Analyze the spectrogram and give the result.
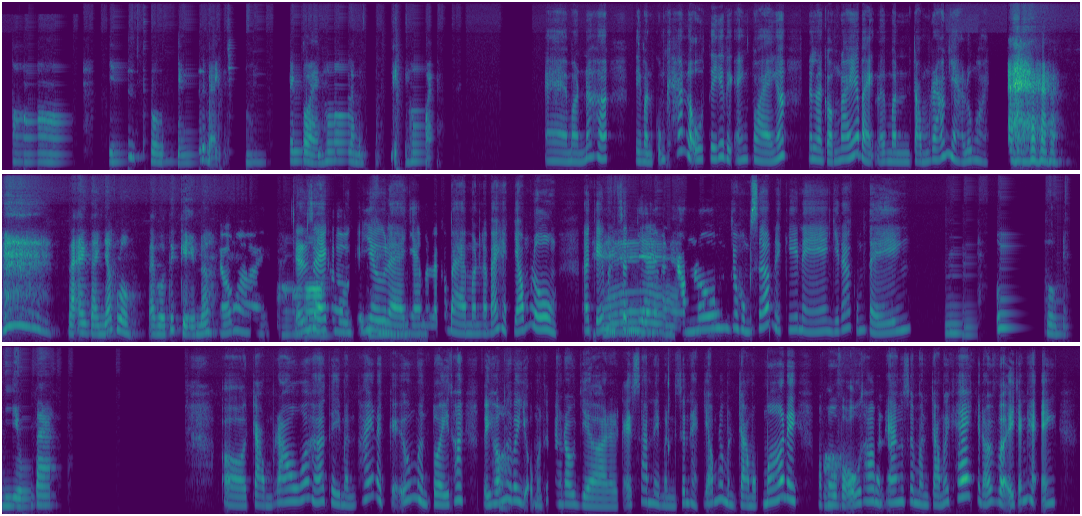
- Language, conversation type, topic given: Vietnamese, podcast, Bí quyết của bạn để mua thực phẩm tươi ngon là gì?
- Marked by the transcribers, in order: static; distorted speech; unintelligible speech; tapping; laughing while speaking: "À"; laughing while speaking: "ừm"; other background noise; unintelligible speech; "dền" said as "dề"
